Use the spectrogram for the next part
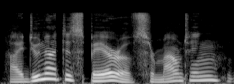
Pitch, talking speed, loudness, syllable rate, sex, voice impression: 165 Hz, 155 wpm, -15 LUFS, 4.2 syllables/s, male, masculine, adult-like, bright, slightly soft, clear, fluent, slightly cool, refreshing, friendly, lively, kind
